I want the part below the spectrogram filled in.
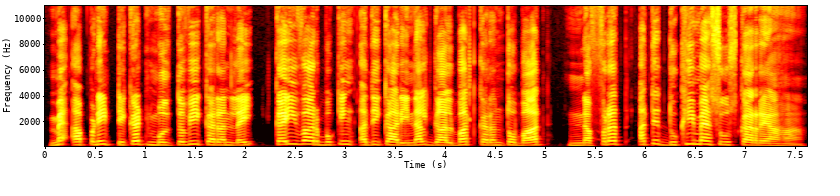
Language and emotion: Punjabi, disgusted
